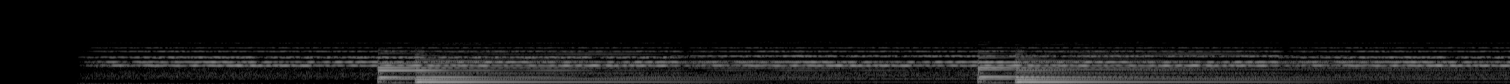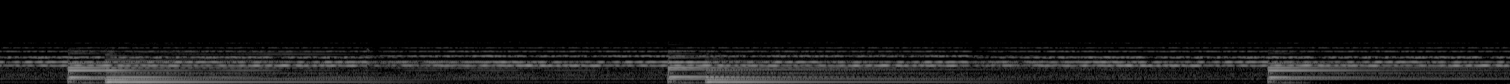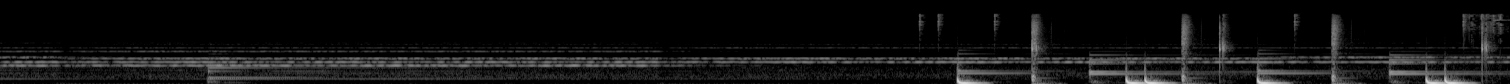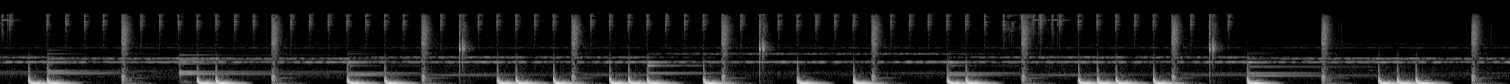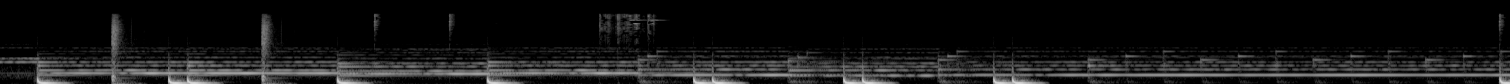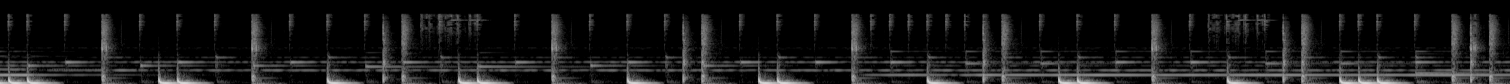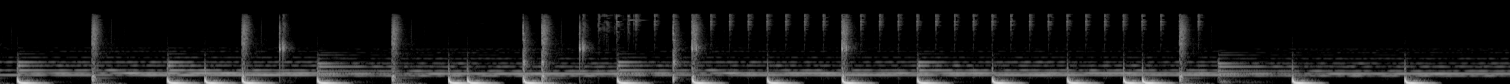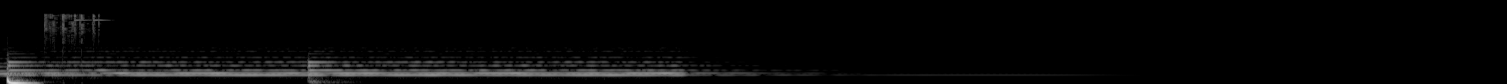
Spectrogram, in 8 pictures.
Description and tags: A short little beat track. More on the way.
Produced with FL Studio 12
